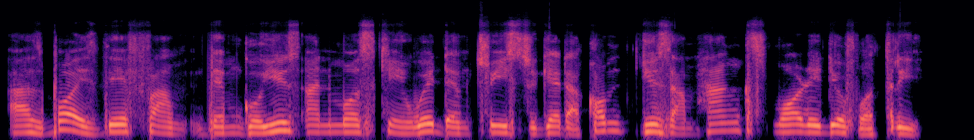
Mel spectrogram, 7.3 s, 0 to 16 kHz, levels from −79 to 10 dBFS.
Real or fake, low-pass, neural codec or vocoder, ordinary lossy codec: real; 14.4 kHz; none; Opus, 24 kbps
